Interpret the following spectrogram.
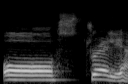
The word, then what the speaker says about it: Australia: los países no eh Australia se pronuncia Australia en lugar de la a póngale la o entonces Andy Está de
